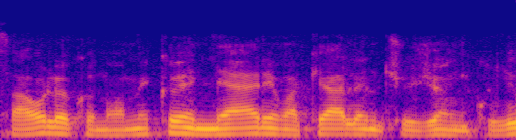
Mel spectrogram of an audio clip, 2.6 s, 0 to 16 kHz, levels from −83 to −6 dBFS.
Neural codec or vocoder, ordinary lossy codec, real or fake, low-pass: codec, 16 kHz, 8 kbps, FunCodec, trained on LibriTTS, 25 frames a second; Opus, 16 kbps; fake; 7.2 kHz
